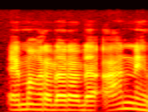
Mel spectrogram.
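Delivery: normal talking voice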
